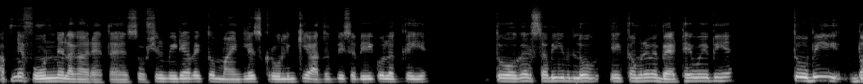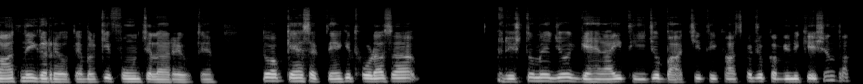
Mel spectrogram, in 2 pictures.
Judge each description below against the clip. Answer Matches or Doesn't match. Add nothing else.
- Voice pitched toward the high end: Doesn't match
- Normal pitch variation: Matches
